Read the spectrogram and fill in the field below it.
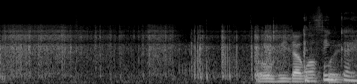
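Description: A radio hisses with static as its dial is turned.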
